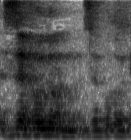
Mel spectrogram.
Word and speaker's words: Zevulun: And Zevulun. It should be a V, not a B, because there's no dot in the Zevulun.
